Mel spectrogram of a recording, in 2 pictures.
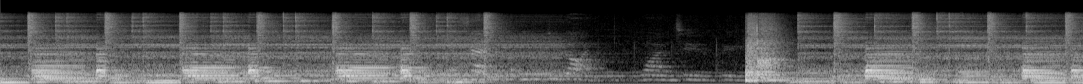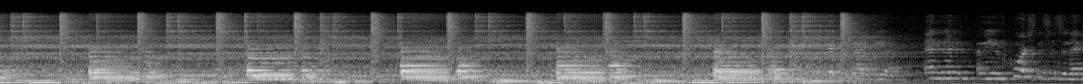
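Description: Jazz piano trio with drum kit playing medium-tempo swing: the piano comps with short, repeated chord stabs in a Charleston figure displaced by an eighth note, off the downbeat. The playing thins out and nearly stops about five seconds in, then comes back in on a sharp crash about two seconds later.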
